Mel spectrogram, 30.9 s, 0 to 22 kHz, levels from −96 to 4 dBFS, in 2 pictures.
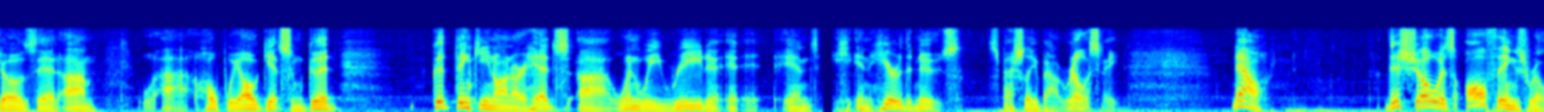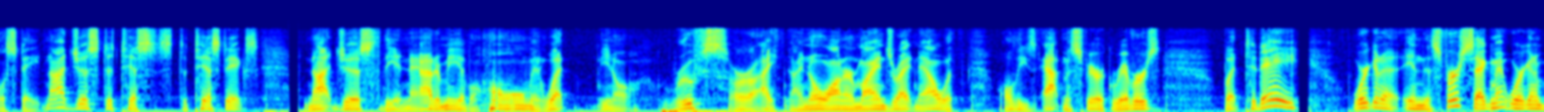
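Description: Gap between chunks at 8.22 s, just before "and hear the news", and again at 18.32 s, just before "not just the": each time the sound stops dead for 100 ms, landing on a 10 s rhythm that points to chunked delivery, with nothing lost but the flow broken at the join.

Repeated packet loss, with its robotic sound, follows from 19.56 to 20.85 s, between "statistics not just the" and "what you know roofs". Around a dozen short dropouts, the longest 71 ms, are patched by stretching the preceding sound, so about a quarter of the stretch is filler and the result turns choppy.

A third gap between chunks hits at 28.42 s, the same 100 ms hole 10.1 s after the last.

The call path itself, which fits G.722 at 64 kbps, leaves nothing above 8 kHz.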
